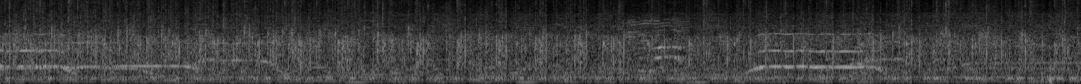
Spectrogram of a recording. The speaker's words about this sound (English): Please give a warm welcome to Emma Wellman, you guys. Let her hear it.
